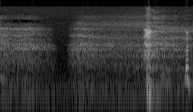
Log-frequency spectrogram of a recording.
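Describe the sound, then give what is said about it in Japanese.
A long, airy deep breath drawn close to the mic, broken by a brief gap partway through, then a second noisy breath ending with a couple of faint clicks; no one talks. “一回深呼吸したら”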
